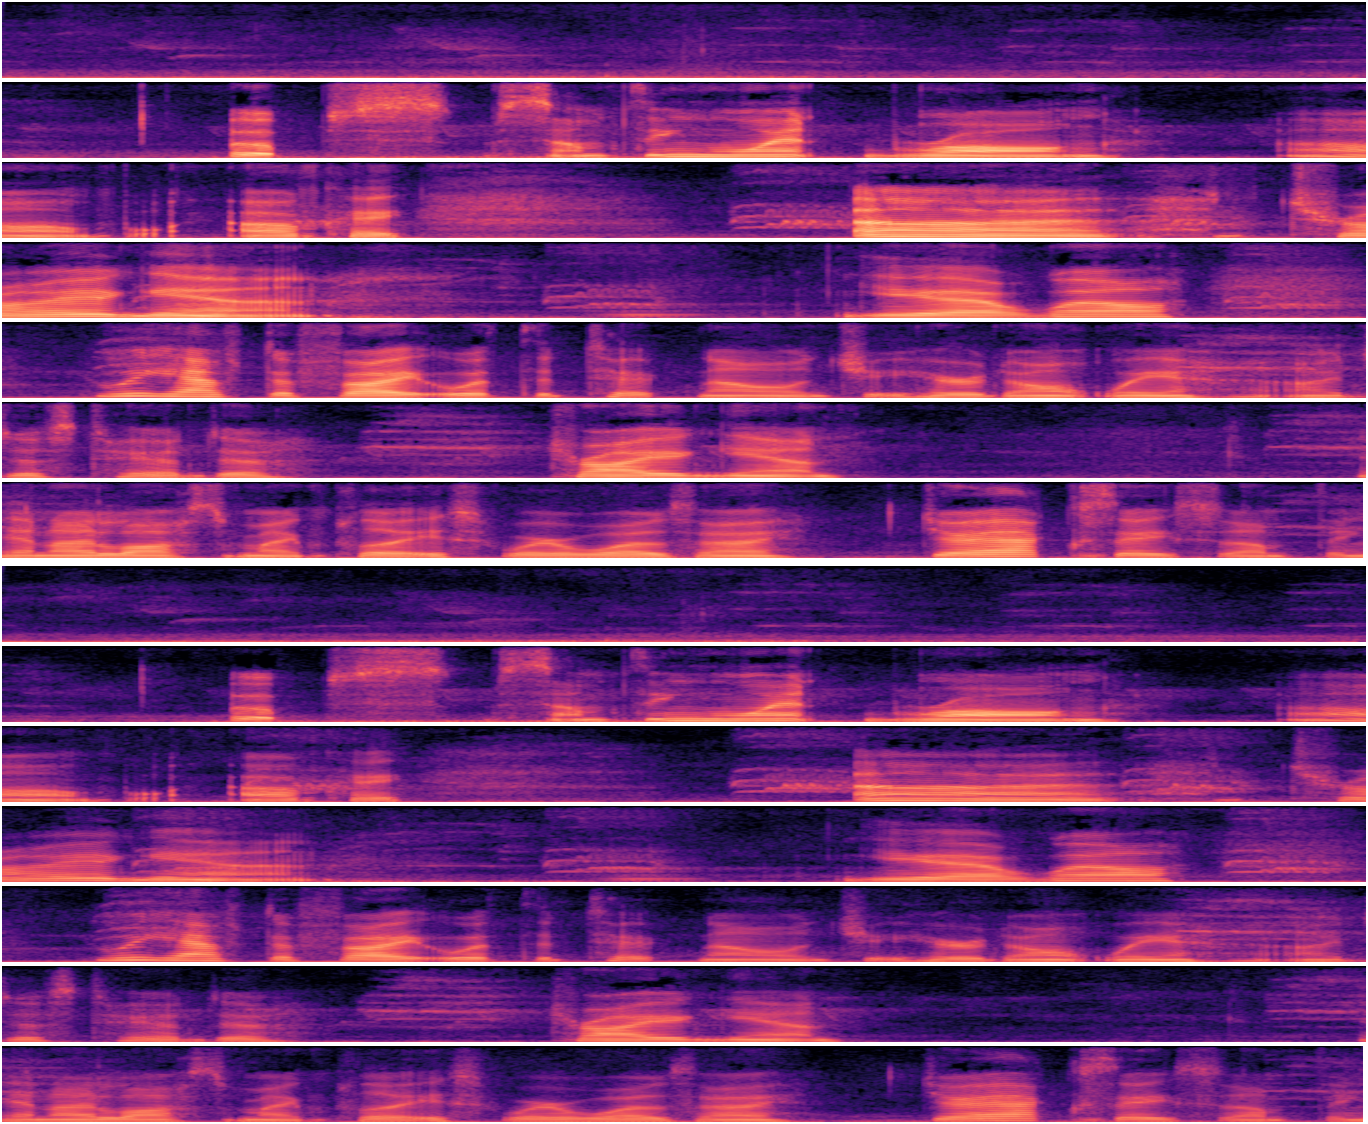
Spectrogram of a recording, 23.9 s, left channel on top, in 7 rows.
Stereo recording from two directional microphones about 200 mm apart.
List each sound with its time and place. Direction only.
3.7 s speech: 35° left (ahead or behind)
12.3 s speech: 30° left (ahead or behind)
20.4 s speech: 30° left (ahead or behind)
